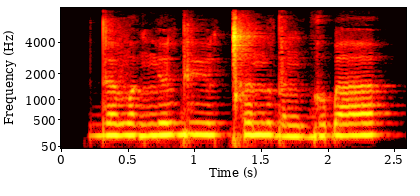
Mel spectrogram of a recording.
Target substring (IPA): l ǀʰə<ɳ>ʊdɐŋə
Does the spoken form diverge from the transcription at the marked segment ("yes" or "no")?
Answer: yes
